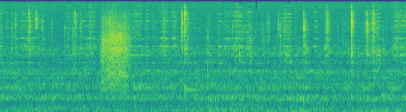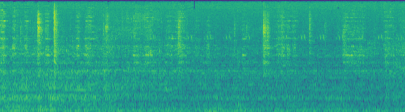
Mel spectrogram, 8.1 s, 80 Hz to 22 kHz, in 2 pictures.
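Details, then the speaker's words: 2013-17 Honda Accord Sport, rear wheel raised and spinning: steady rough hum with gritty grind, bearing balls audibly moving; rear wheel bearing badly worn, confirmed bad and needs replacing. "I'm not sure if you guys are able to catch that or not but you can actually hear the bearing balls moving around in there"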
